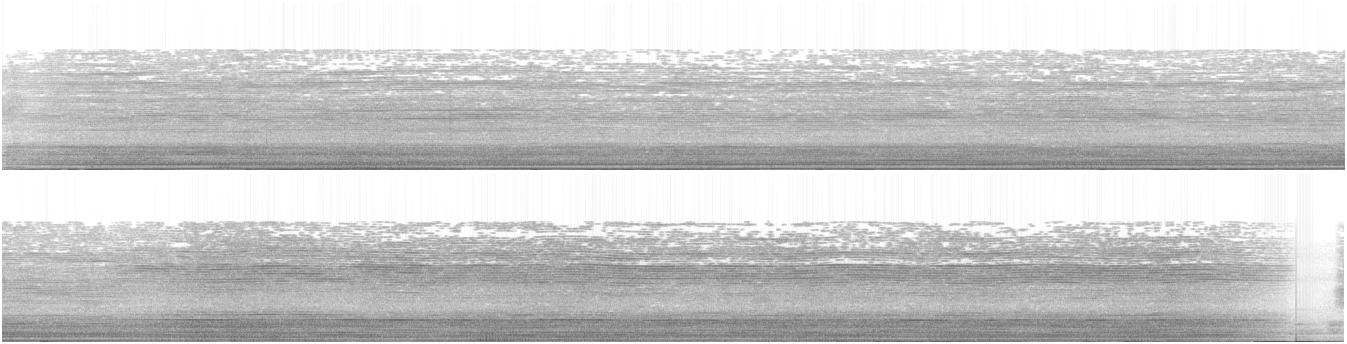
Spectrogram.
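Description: Proctor Silex electric hand mixer running steadily as its beaters work through banana bread batter, with occasional dull bumps. About halfway through, its pitch steps up as it is switched to a higher speed.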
